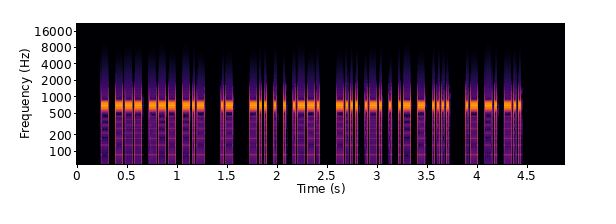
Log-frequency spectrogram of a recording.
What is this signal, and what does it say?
Morse code, heard as a keyed tone, about 49 wpm, 700 Hz. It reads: TOOK A DEEP BREATH AND
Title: Sets of 5 Words Encore 50wpm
